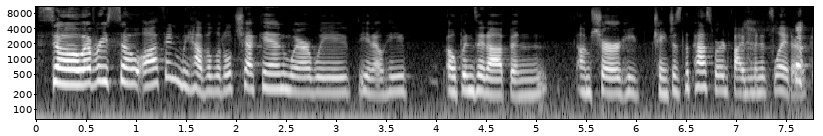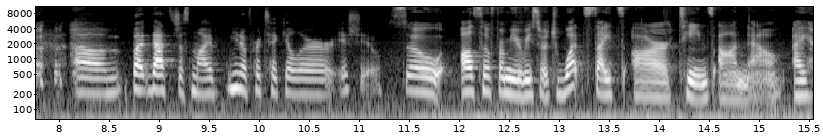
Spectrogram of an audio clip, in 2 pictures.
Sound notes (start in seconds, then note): 7.1 laughing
